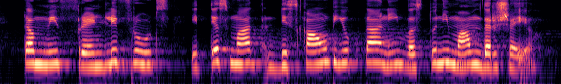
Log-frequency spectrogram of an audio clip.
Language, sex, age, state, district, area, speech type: Sanskrit, female, 18-30, Maharashtra, Wardha, urban, read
